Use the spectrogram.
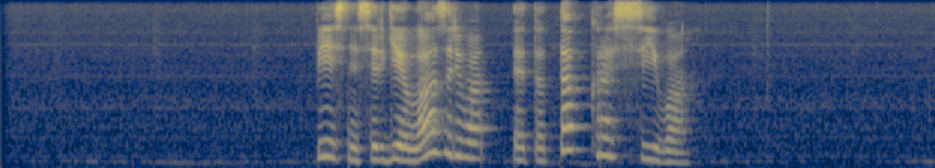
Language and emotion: Russian, positive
